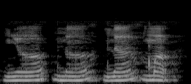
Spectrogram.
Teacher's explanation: ಅನುನಾಸಿಕ ಅಂದರೆ ಮೂಗಿನಿಂದ ಉಚ್ಚಾರಣೆ ಮಾಡ್ತಕ್ಕಂತ ಅಕ್ಷರಗಳು ಇವು ಞ ನ ಮ ಉಚ್ಚಾರಣೆ ಮಾಡುವಾಗ ಏನಾಗುತ್ತದೆ ನಾಸಿಕದಿಂದ ಉಚ್ಚಾರಣೆ ಆಗ್ತಾ ಇದೆ ಇಲ್ಲಿ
